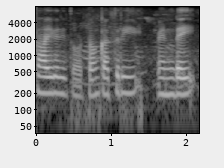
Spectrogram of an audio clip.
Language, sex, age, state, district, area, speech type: Tamil, female, 45-60, Tamil Nadu, Kallakurichi, urban, spontaneous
